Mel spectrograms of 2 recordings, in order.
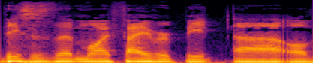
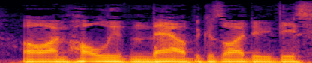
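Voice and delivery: normal talking voice

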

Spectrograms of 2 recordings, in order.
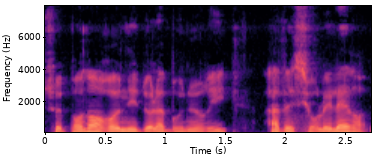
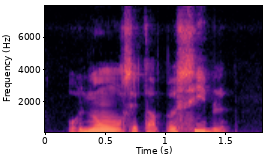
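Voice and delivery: plain reading voice

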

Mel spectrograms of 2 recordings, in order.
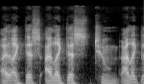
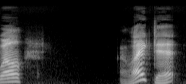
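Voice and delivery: put-on voice of woman in her fifties, higher; 6 semitones higher than usual. Retelling what an audience member said after the show: imitating a woman in her fifties. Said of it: "That's the best imitation I think I could do of how she sounded".

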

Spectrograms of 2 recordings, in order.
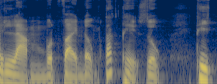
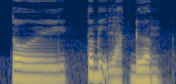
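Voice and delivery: plain

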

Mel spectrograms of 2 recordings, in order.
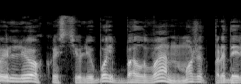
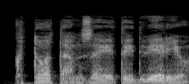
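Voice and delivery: very quiet, low, hushed half-whisper; 5 semitones lower, 5 dB quieter than usual. A man silently steps up to a frightened man and asks about a door, half-whispering. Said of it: "прошептал Коридон".

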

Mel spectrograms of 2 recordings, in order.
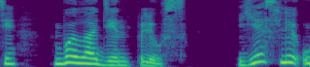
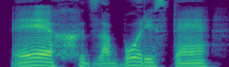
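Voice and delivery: mumbled, muttered under breath, much lower; 4 semitones lower than usual. A grandmaster drinking at work, in a mutter. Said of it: "пробормотал он".

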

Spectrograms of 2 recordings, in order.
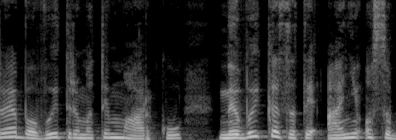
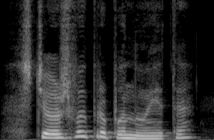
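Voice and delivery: usual speaking voice

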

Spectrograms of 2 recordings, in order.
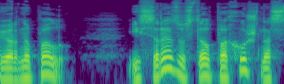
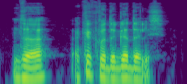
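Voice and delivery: ordinary delivery

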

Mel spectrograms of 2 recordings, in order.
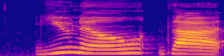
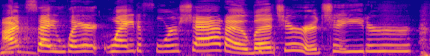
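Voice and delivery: silly, high, squeaky put-on voice. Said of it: "Why are you talking in that voice?".

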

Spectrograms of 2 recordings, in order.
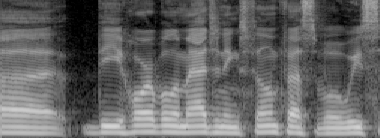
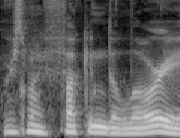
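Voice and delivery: normal talking voice

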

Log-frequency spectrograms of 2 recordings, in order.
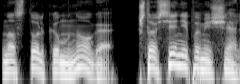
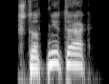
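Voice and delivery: voice lifted sharply, raised and pitched up; 7 semitones higher than usual. A pilot under a cheater's threat speaks up for the first time: raising his voice. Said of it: "впервые повысил голос пилот".

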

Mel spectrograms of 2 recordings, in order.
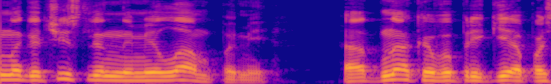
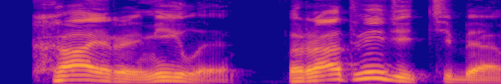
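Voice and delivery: friendly, warm, smiling, welcoming tone; 3 semitones lower than usual. A man greets a young woman who has just bowed to him, smiling warmly. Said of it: "приветливо улыбнулся Федор".

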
